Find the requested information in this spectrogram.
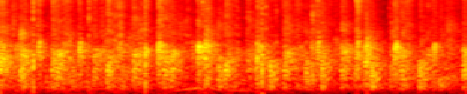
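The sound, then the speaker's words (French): Audience applause for a musician after a breakfast concert, a dense, lively clatter of many hands clapping with irregular peaks, loud and steady throughout with no talk over it. “on peut t'applaudir encore une petite fois. Quand même.”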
